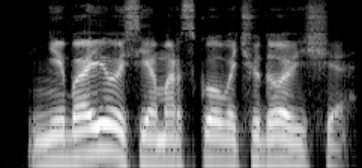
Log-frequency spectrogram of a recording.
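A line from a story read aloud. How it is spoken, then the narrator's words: Fearless shout. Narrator (Russian): крикнул бесстрашный Персей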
